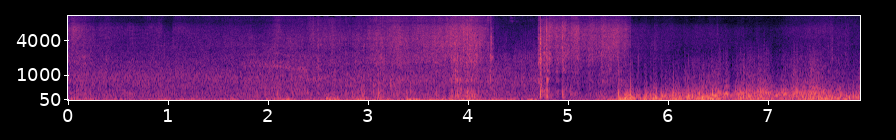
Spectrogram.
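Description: A snowboard scrapes and hisses over packed snow, growing closer.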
